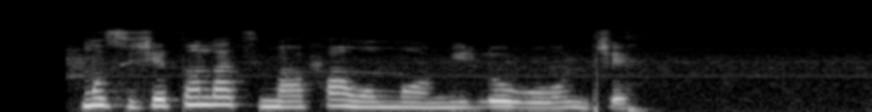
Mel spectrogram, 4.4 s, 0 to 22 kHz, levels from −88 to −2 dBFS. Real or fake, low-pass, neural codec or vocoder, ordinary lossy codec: real; 7.2 kHz; none; none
